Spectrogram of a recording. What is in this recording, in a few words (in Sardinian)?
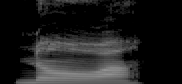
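"noa", female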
